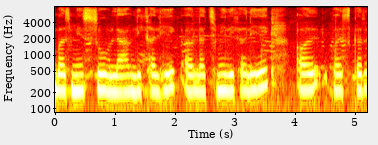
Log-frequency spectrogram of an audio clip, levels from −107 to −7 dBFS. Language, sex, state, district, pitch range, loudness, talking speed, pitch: Sadri, female, Chhattisgarh, Jashpur, 215-225 Hz, -14 LUFS, 150 wpm, 220 Hz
